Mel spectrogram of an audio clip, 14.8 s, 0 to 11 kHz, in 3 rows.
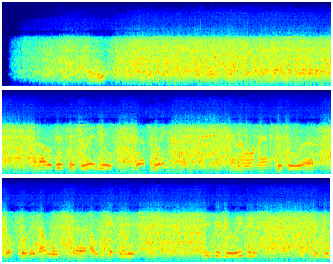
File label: radio; 6425khz; radio dutchwing; kortegolf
